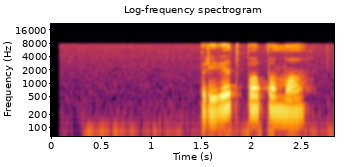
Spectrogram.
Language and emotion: Russian, neutral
